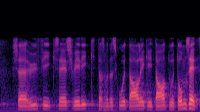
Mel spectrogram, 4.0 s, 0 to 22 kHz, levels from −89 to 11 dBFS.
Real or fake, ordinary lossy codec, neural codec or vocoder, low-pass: real; none; none; 5.4 kHz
